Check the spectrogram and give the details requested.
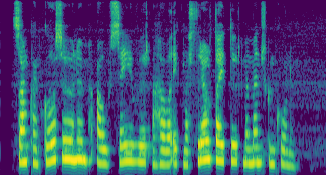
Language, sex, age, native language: Icelandic, female, 20-29, Icelandic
